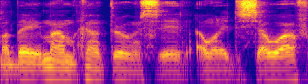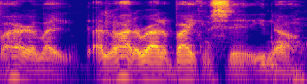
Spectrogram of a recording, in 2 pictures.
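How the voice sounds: A man drawls in a low, raspy voice with vocal fry, a slightly mellow tone and lively intonation.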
